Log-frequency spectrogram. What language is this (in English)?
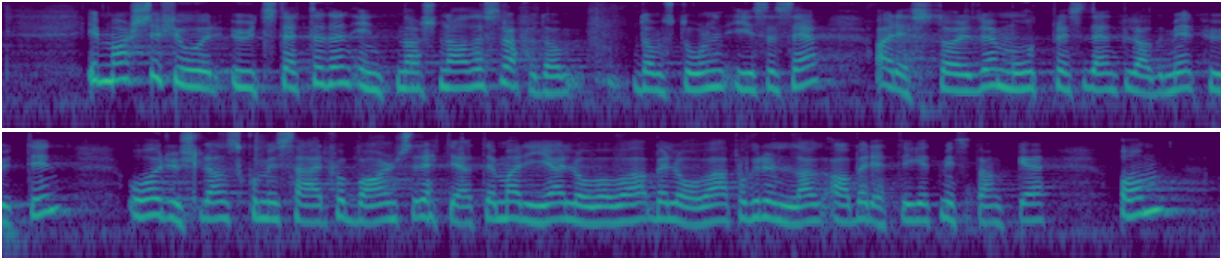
Norwegian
